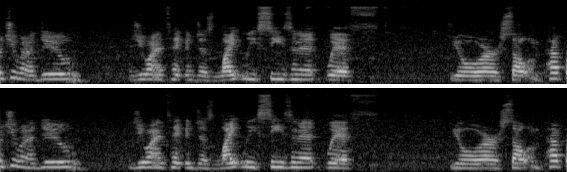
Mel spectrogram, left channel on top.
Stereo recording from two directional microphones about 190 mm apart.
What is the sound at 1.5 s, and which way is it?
A woman's voice, 30° right (ahead or behind).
